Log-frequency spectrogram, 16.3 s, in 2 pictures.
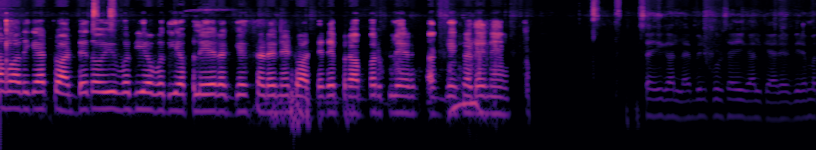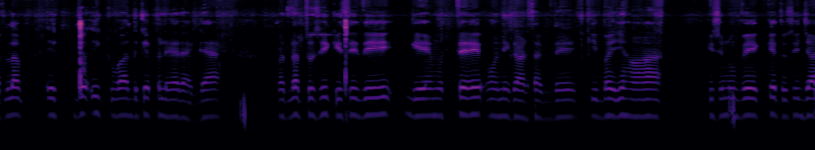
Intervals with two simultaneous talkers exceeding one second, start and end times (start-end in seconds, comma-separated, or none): none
